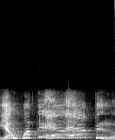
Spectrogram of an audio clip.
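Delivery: jumps way up high, laughing through it; high mock voice. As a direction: play Lynette as a squeaky, giggly caricature. Voicing Lynette in retelling.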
